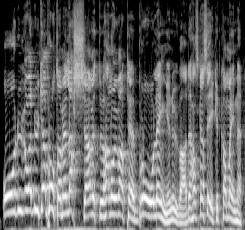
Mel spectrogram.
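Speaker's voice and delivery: high, loud Gothenburg dialect; hearty Gothenburg geezer voice; Gothenburg old man. Retold or imitated. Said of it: "riktigt god göteborgsgubbe som bara".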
